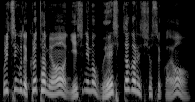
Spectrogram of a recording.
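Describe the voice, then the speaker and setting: A man's voice: high voice, a little fast. A man giving a children's sermon, asking the kids questions and acting out voices. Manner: animated, asks children questions; acts out quoted voices. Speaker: children's ministry preacher.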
